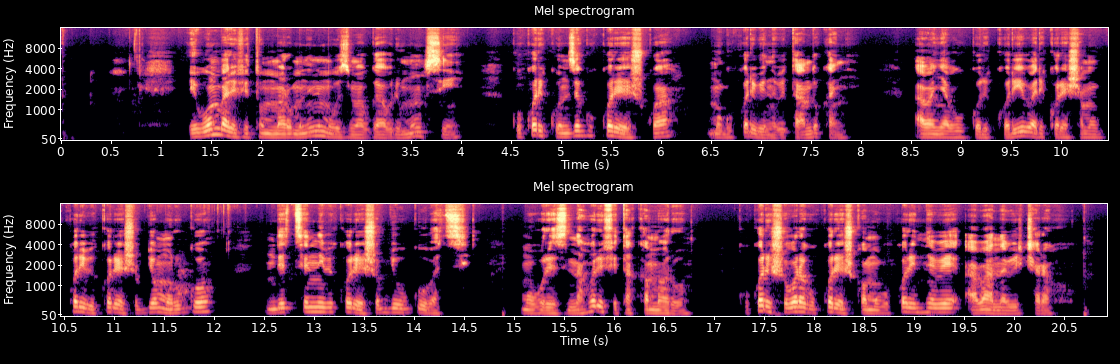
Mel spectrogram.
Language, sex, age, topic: Kinyarwanda, male, 25-35, education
